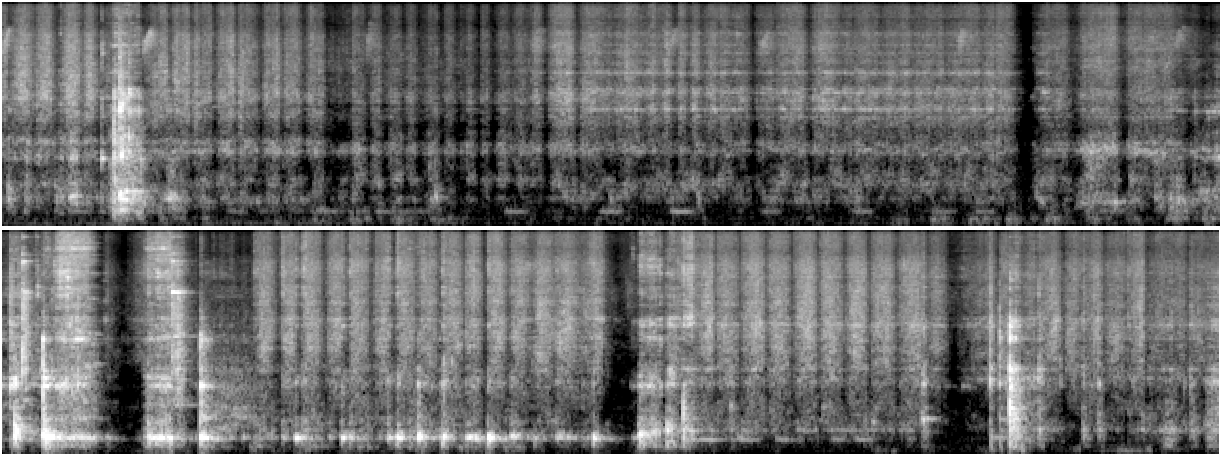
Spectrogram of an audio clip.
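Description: Dishes scrubbed by hand at home, a close, rough rubbing and scraping that comes in bursts with short pauses.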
